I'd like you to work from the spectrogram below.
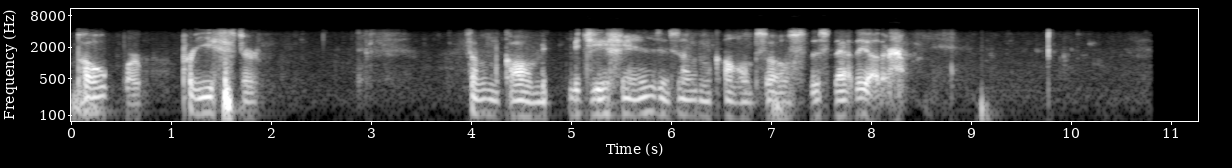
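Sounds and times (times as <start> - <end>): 
speech: 0.1 - 2.0, 4.0 - 8.5
running water trickling in a fish tank: 9.2 - 10.8
water drips and splashes in a fish tank: 9.6 - 10.3.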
